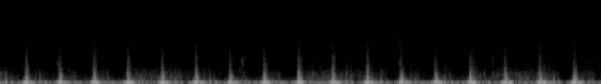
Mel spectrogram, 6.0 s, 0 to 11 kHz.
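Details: Own heart sounds recorded during step-up exercise (stair stepping): rapid, regular low thumps of a racing heartbeat, roughly 170 to 180 a minute, with faint movement noise between beats; fast heart rate from exercise.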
